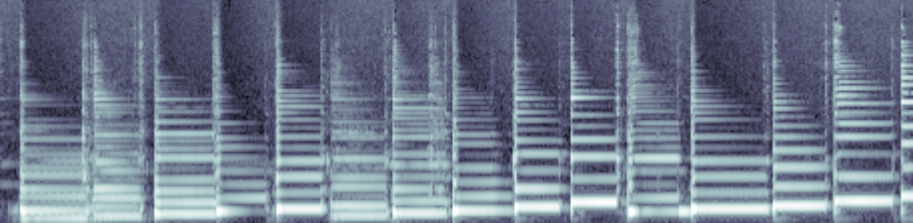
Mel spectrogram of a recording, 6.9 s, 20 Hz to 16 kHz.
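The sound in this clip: A melodic 1-3-5-7-9 pattern in G harmonic minor, played in 7th position as a steady run of many clear, sustained single notes that climb through repeating groups.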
